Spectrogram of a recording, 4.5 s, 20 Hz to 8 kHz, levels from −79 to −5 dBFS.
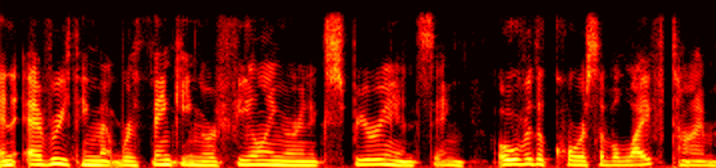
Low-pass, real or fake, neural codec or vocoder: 7.2 kHz; real; none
